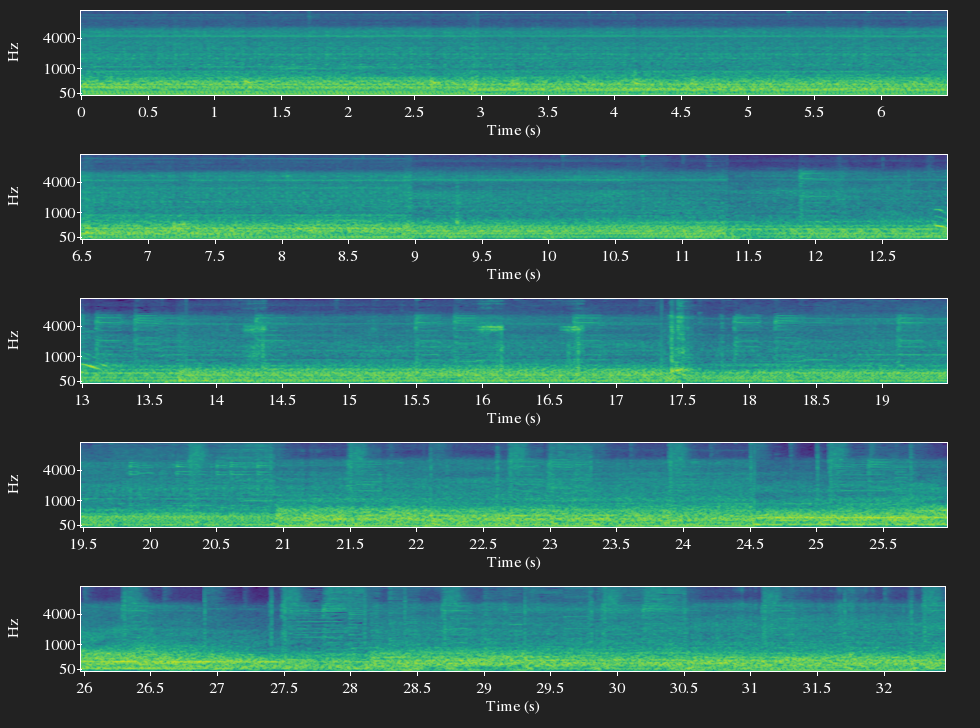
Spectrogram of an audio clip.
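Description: Horizontal directional drill rig's diesel engine running steadily, its note changing level several times as the rig works the drill rods.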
